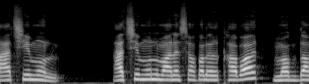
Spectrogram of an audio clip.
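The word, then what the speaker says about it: 아침을: এখানে বাচ্চিমের পরে ইয়ং থাকার কারণে বাচ্চিমটি ইয়ংয়ের স্থানে যাবে, তাই উচ্চারণ হবে আছিমুল।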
